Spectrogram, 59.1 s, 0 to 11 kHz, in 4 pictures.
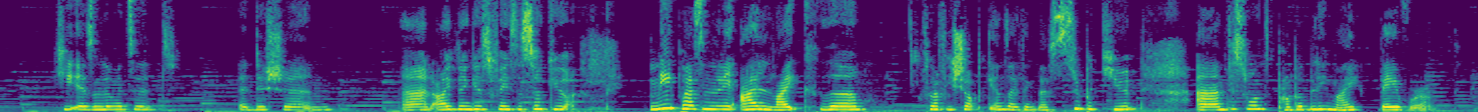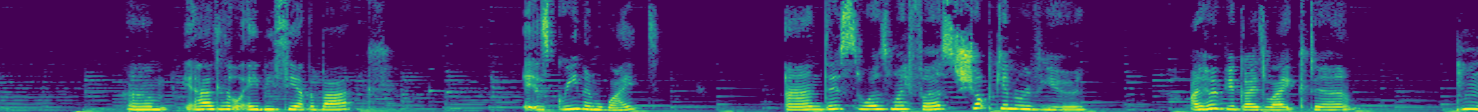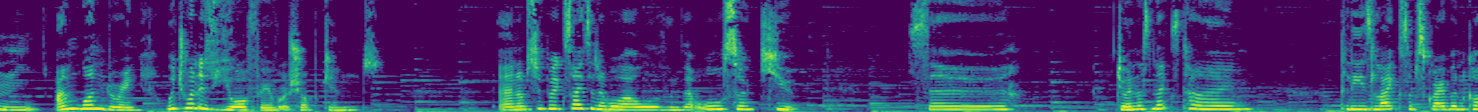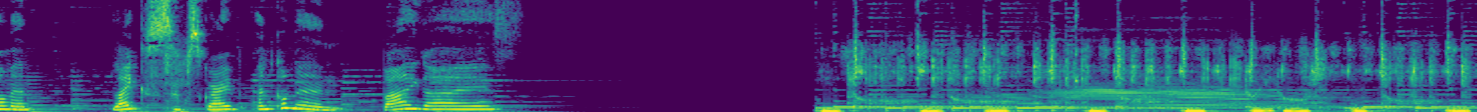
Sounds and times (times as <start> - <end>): Music: 0.0 - 51.2, 52.5 - 59.1
Speech: 0.6 - 1.8, 2.4 - 3.3, 4.0 - 5.8, 6.5 - 11.4, 12.0 - 14.3, 16.0 - 18.6, 20.0 - 21.4, 22.6 - 25.6, 26.7 - 28.3, 29.4 - 33.4, 34.6 - 37.6, 38.7 - 39.8, 40.7 - 42.1, 43.0 - 44.6, 45.5 - 49.5, 53.5 - 54.5, 56.2 - 59.1.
